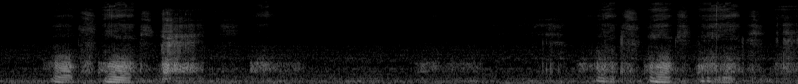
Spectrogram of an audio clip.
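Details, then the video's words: Pet Pomeranian at home having an apparent reverse sneeze: a cluster of three harsh, rapid snorting gasps near the start, a quieter stretch with soft breathing, then another burst of three snorts near the end. "うちのポメラニアン 逆くしゃみ？"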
